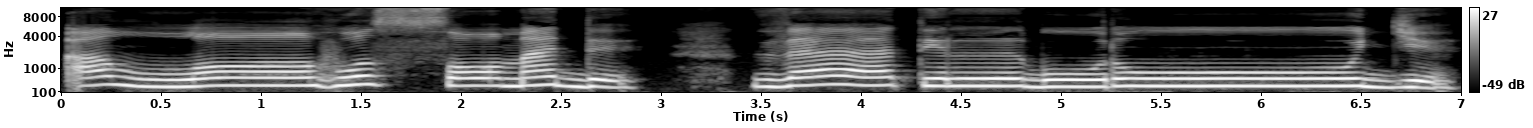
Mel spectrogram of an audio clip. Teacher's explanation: Pantulannya terdengar lebih besar daripada qalqalah yang sugra. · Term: qalqalah yang kubra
